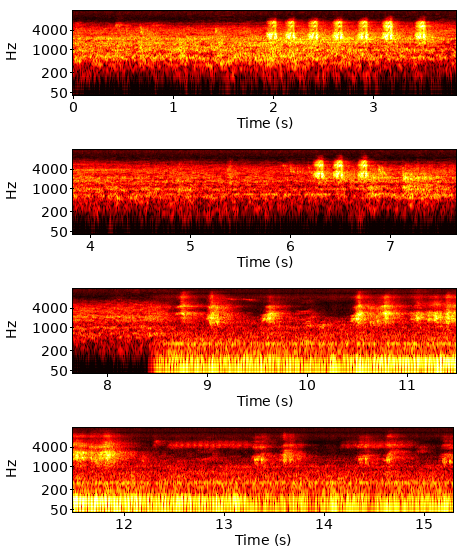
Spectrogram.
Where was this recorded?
in a park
